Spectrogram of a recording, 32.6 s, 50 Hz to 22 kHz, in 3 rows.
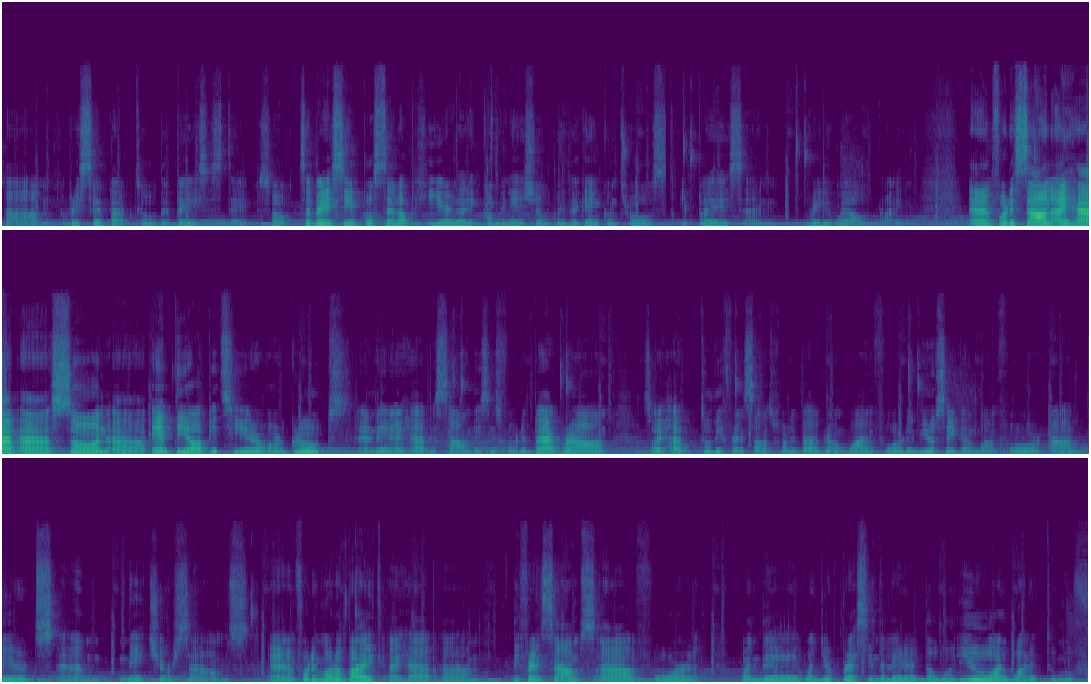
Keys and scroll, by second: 5.0 Escape.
